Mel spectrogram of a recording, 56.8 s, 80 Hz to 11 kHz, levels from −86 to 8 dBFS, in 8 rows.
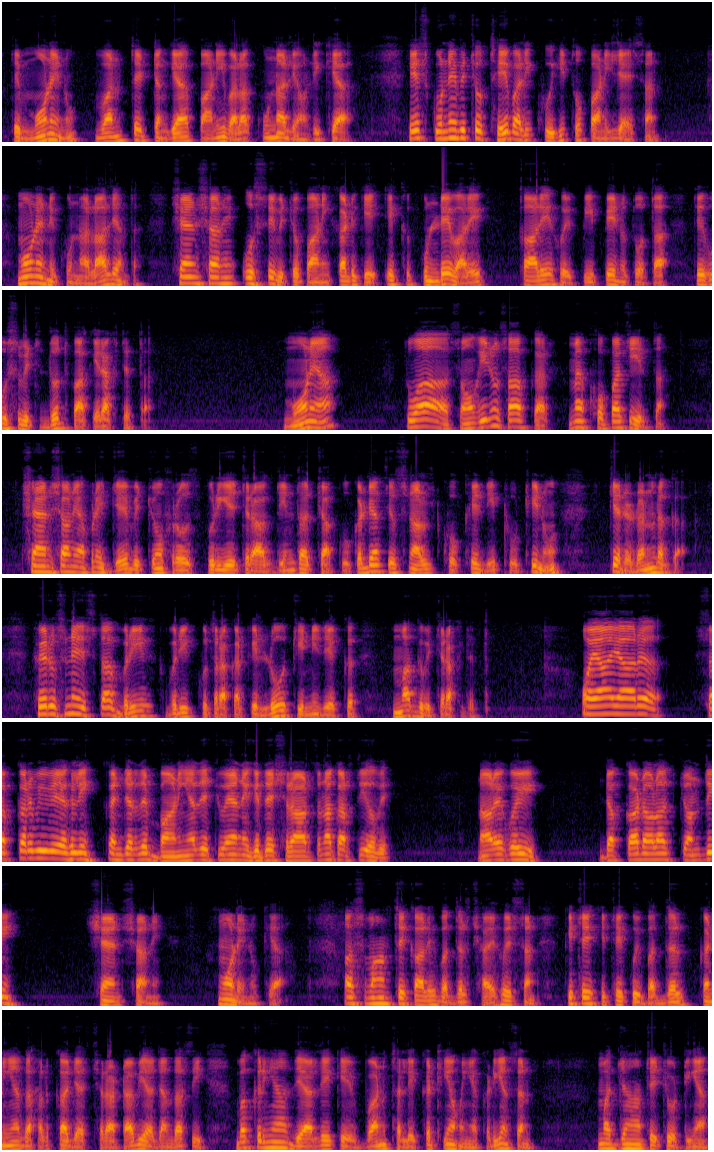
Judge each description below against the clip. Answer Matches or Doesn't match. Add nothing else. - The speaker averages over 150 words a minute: Matches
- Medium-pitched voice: Doesn't match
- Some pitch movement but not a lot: Doesn't match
